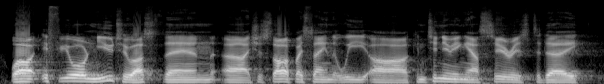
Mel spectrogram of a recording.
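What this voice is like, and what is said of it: Speaks with a noticeable accent. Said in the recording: “it's either my accent”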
